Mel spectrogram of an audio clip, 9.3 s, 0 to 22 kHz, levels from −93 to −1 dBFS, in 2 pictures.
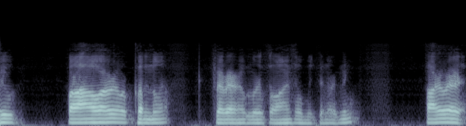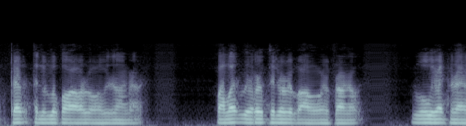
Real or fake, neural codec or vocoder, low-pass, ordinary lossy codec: fake; codec, 16 kHz, 0.5 kbps, FreqCodec, larger model; 5.4 kHz; none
